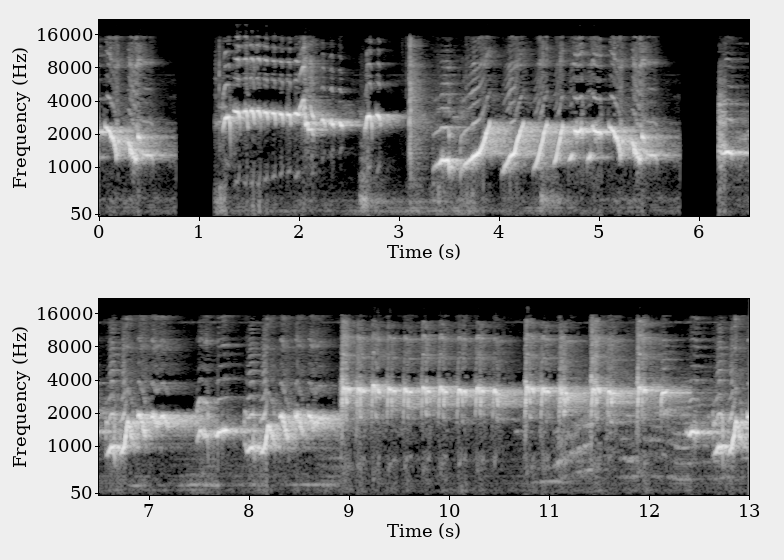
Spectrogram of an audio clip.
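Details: Song of a white-rumped shama, played to prompt other birds into singing: varied loud whistles, rapid rising slurred note series, buzzy trills and sustained high warbling phrases, with two brief silent gaps.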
